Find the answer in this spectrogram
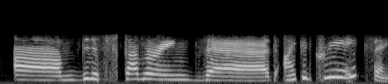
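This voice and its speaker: The voice belongs to a woman with a medium pitch. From US West, Idaho. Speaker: author and near-death experience researcher. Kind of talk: interview.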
